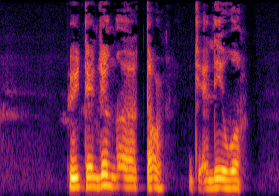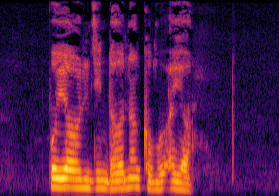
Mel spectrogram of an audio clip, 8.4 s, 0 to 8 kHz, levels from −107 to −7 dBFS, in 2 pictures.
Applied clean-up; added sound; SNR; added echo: none; none; none; none.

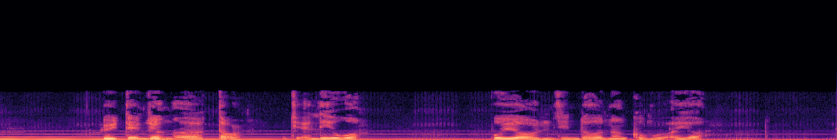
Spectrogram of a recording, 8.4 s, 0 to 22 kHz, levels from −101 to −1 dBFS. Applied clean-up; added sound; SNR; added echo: none; Musical instrument + Purr; 8 dB; none.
